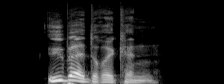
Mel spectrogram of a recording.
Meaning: dative plural of Überdruck
- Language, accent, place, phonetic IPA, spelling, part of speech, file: German, Germany, Berlin, [ˈyːbɐˌdʁʏkn̩], Überdrücken, noun, De-Überdrücken.ogg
